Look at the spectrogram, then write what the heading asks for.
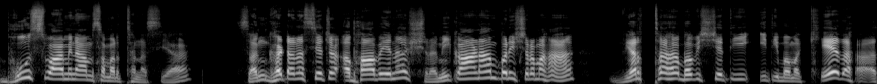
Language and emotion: Sanskrit, angry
